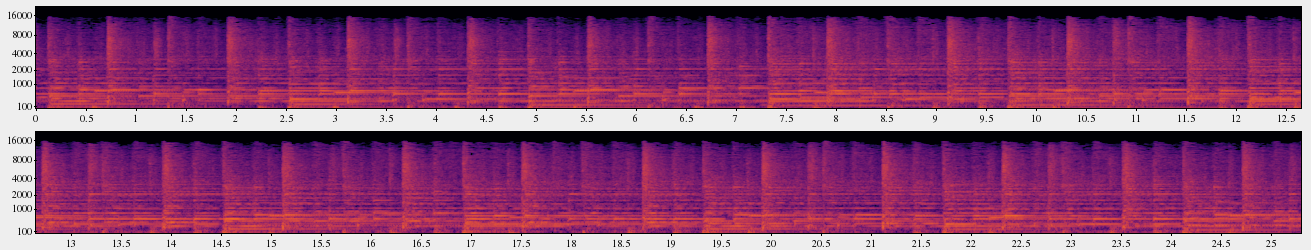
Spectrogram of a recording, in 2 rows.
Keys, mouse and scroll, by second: 0.9 ctrl+shift+e, 2.3 alt+middle click, 5.5 click, 6.5 click, 9.2 alt+middle click, 15.2 click.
